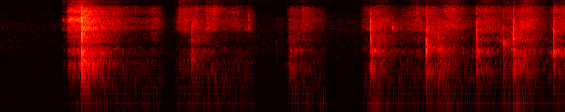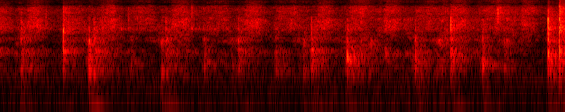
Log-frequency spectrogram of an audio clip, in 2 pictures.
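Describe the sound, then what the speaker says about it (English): Biscuit pizza dough with cold water and sharp cheddar is stirred in a bowl, a steady run of soft scraping, rubbing strokes heard close and alone. "We're going to stir this up."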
